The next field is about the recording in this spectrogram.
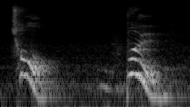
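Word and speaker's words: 촛불: 근데 얘 발음하면 어떻게 발음하는데? 초, 뿔. 얘 된소리 되지.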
